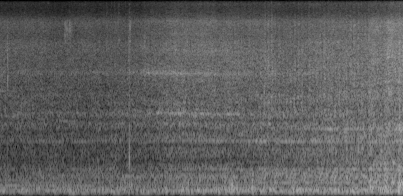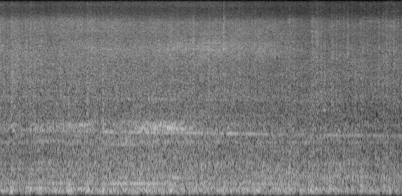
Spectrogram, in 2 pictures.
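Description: Diesel locomotive hauling a passenger train past close by, growing louder as it approaches and loudest as the engine passes, about eight seconds in, then the coaches rolling by.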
